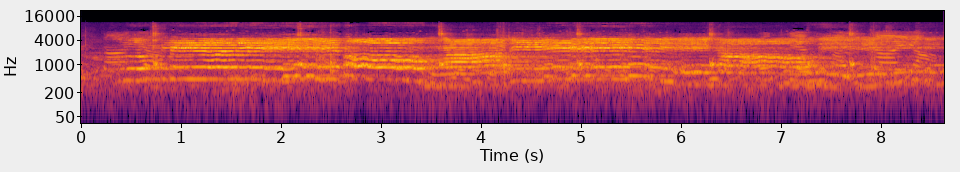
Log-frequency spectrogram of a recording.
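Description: Live Vietnamese traditional music accompanying a water puppet show: a woman sings long, wavering held notes over instrumental accompaniment, with sharp percussion clicks scattered through.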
